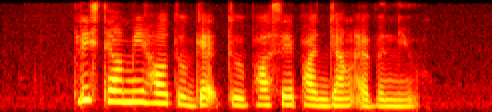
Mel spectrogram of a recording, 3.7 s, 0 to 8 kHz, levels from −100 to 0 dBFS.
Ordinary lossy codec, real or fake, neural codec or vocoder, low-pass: Opus, 32 kbps; real; none; 7.2 kHz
